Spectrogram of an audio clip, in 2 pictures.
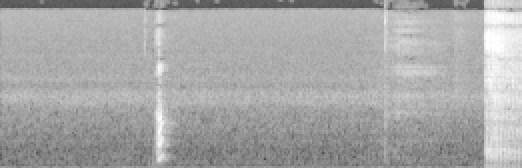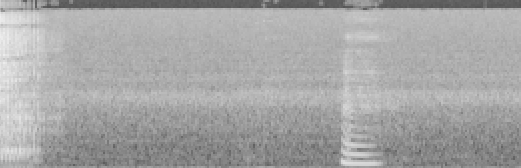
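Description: A woman's short non-speech vocal sounds close to the microphone: a brief sharp catch of the voice, then a loud breathy exhale near the middle, and a short hummed "mm" falling in pitch near the end.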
